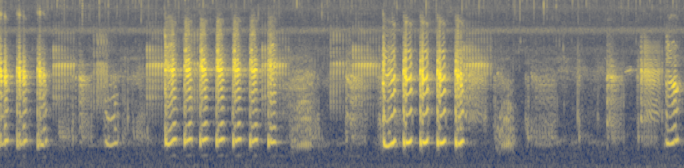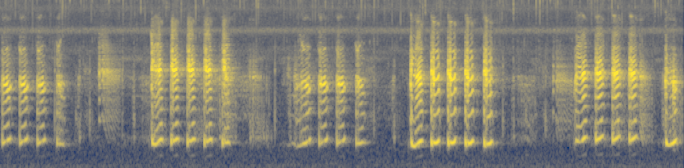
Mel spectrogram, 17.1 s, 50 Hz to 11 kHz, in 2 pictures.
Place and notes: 綠屋民宿, Puli Township - Small ecological pool
Frogs chirping, Small ecological pool
Zoom H2n MS+XY
Nantou County, Taiwan, 9 June 2015, 22:55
